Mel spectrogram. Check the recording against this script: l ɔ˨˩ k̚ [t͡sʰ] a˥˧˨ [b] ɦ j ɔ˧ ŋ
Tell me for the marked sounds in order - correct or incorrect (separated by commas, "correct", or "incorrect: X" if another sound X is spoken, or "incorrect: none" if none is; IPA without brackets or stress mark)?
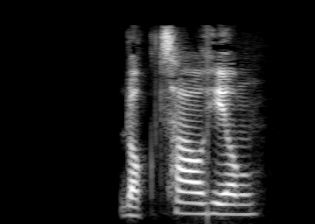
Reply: correct, incorrect: w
